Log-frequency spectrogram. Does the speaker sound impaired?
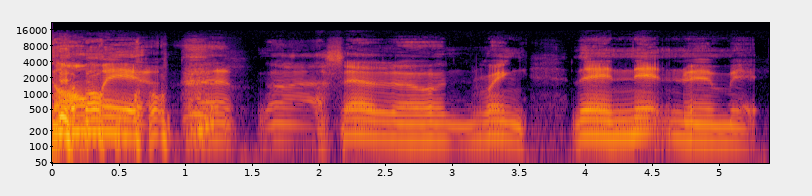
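Yes: ALS (motor neurone disease); young onset, speech affected first, voice worsened rapidly, nerve conduction testing; really early stages, recently diagnosed, borderline tests, on medication, in drug trials, seen by professor McDermott; speaking takes double energy, lags in banter, struggled saying solicitor, eating, drinking unaffected.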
